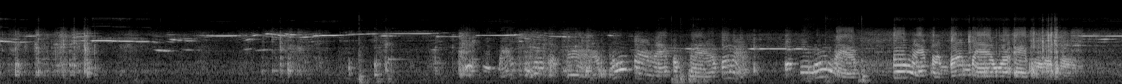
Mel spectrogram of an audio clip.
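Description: A Radio Shack scanner tuned to a cordless phone frequency gives out garbled, radio-filtered speech with chirps and warbling tones, crackling and fluctuating throughout at moderate loudness.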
